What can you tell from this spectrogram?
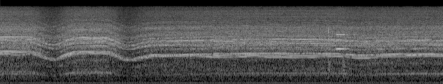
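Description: Holyton HS330 mini quadcopter's motors and propellers whining in flight. The pitch dips twice in the first second and a half as the throttle is eased, then holds steady while it is brought in to land.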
